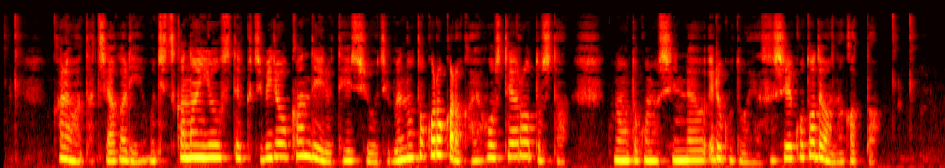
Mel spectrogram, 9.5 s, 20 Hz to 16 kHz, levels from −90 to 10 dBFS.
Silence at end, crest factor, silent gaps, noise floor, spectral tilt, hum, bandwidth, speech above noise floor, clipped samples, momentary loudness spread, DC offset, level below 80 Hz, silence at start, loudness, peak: 0.7 s; 18 dB; none; -53 dBFS; -5 dB/octave; none; 11.5 kHz; 33 dB; under 0.1%; 13 LU; under 0.1%; -58 dBFS; 0.6 s; -20 LUFS; -2 dBFS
